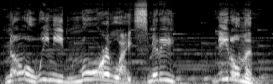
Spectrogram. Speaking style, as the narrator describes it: shouted

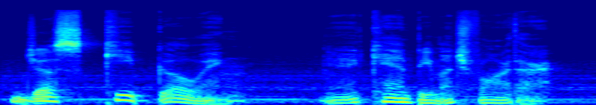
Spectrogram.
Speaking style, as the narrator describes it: he said in a quiet, raspier voice

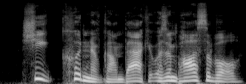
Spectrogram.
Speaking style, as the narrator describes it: exclaimed

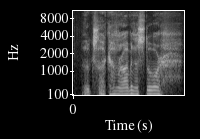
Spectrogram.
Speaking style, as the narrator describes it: he sighed

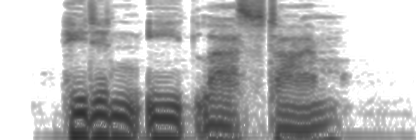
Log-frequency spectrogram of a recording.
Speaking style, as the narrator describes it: she said

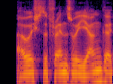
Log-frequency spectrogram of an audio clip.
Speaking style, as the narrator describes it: chuckled Dr

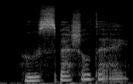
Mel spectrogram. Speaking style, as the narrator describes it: she mutters

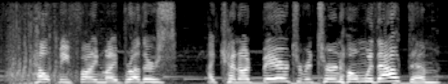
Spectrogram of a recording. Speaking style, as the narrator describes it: the youngest brother begged the dwarf

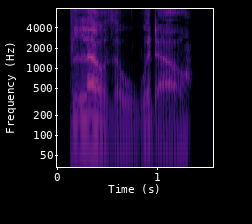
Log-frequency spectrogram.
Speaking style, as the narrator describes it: he growled

